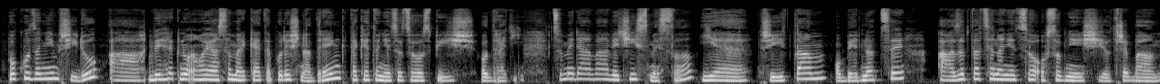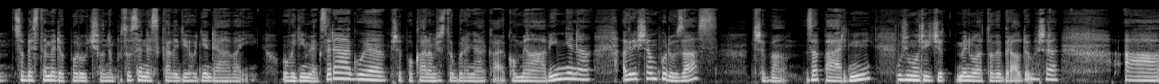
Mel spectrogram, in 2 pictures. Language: Czech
